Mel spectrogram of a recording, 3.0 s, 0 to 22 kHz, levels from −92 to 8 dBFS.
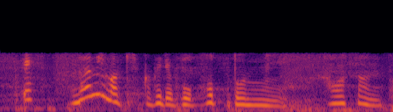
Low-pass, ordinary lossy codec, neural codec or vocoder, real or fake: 3.6 kHz; none; codec, 24 kHz, 1.2 kbps, DualCodec; fake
